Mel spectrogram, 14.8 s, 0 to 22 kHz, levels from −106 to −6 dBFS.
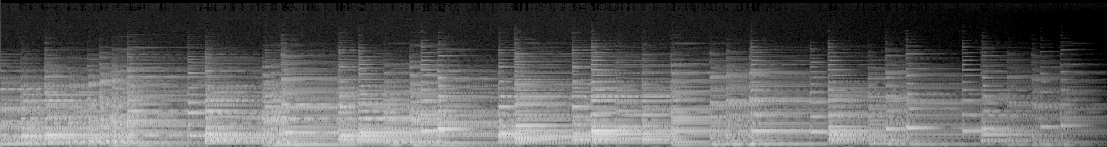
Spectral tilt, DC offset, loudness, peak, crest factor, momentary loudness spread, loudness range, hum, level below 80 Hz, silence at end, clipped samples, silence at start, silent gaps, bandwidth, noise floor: -8.5 dB/octave; under 0.1%; -25 LUFS; -8 dBFS; 18 dB; 15 LU; 8 LU; none; -42 dBFS; 0.3 s; under 0.1%; 0 s; none; 7.4 kHz; -48 dBFS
